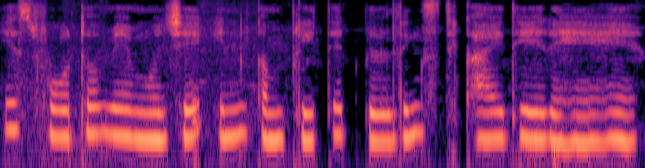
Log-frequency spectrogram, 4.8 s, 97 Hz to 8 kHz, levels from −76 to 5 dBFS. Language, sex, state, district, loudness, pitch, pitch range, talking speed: Hindi, female, Arunachal Pradesh, Papum Pare, -20 LUFS, 215 Hz, 205-230 Hz, 125 wpm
